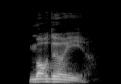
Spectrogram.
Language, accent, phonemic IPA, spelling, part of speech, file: French, France, /mɔʁ də ʁiʁ/, mort de rire, adjective, LL-Q150 (fra)-mort de rire.wav
- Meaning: dying laughing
